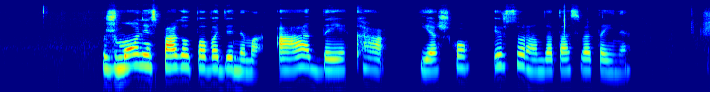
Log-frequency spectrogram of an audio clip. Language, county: Lithuanian, Marijampolė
